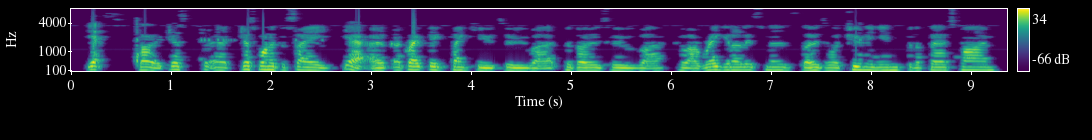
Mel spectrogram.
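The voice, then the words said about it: Australian accent. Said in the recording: “Bit of an Aussie accent coming at you.”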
